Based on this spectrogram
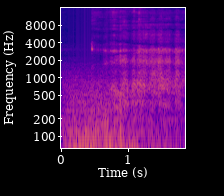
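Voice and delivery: a breathy, menacing low chuckle; soft villain's snicker; sinister low chuckle. Acted. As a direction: laugh quietly like a gangster gloating. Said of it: "câu nói của Long Nghiện".

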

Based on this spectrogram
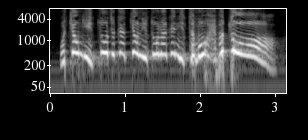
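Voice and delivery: high, loud scolding of the maid; angry scolding. Retold or imitated. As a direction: scold her like an angry boss. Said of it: "就发脾气给这个工人". (生气地大声责骂)

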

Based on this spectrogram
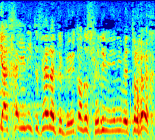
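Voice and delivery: shouting a warning to a friend; calling out. Acted. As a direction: call after him as he walks off. Calling to wandering cameraman.

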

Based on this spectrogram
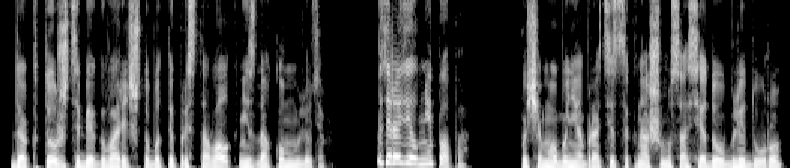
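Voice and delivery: a hint of a father reasoning gently; lightly voiced patient father. A narrator's reading. Father explaining to his son on his knees, low and patient.

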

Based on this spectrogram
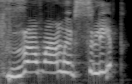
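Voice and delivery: high, drawn-out incredulous question; scornful scoff. A narrator's reading. Kipps jeers at Lockwood's accusation, scornful scoff. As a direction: throw it back with contempt, slowly. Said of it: "зневажливо зареготав Кіпс".

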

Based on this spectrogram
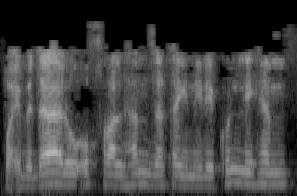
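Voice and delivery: slow, measured chanting of a poem; verse recitation. Acted. Shaykh reading the verse from the screen in slow chant. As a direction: intone the line slowly, savouring each word.

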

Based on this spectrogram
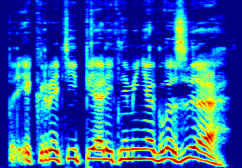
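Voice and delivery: high, irate command; growled order. A narrator's reading. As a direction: order the staring to stop, angrily. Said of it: "прорычал Хорд".

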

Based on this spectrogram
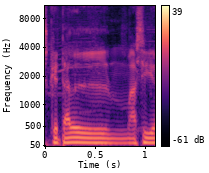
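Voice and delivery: ordinary talk

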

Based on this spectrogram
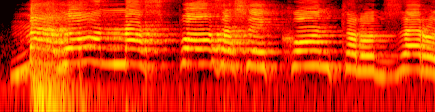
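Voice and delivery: put-on high, slow old man's cry; grandfather's exclamation. Grandfather protesting the zeros, high slow exclamation. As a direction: draw out the oath like the old grandfather. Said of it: "diceva il mio nonno".

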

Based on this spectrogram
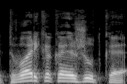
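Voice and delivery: ordinary delivery

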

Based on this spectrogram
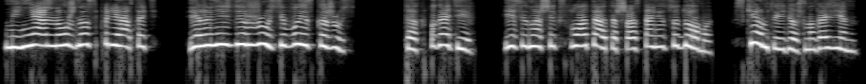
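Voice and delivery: very high, squeaky fussy book; a fussy magic book, fired up; talking book voice. A narrator's reading. (очень высокий голос говорящей книги)

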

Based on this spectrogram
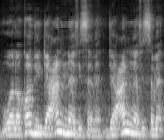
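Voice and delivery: "جعلنا" as ja'anna inside the quick phrase; lam merged into nun. Shown as a demonstration. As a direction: careless recitation, ل of "جعلنا" vanishing into ن. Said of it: "قد تضغم اللام في النون". ("جعلنا" بإدغام اللام في النون خطأً)

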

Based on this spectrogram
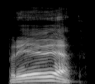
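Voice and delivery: ordinary delivery, nothing marked

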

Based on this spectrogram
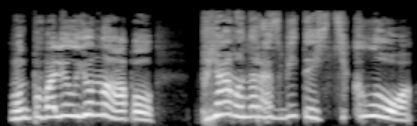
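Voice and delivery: high, loud, breathless-with-news telling; excited recounting. Acted. Child recounting parents' fight to pink mouse, agitated. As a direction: pile up the dramatic details, high and loud.

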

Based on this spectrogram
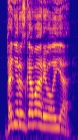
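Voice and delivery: high, loud squeal of denial; hysterical shriek. A narrator's reading. Mother denies talking to the caller, shrieking hysterically. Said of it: "истерически взвизгнула она".

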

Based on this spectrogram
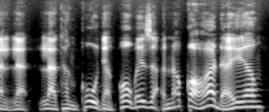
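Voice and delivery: put-on high, hesitant old woman asking; hopeful mother asking about her dead son; anxious question. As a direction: ask timidly, stumbling at the start.

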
